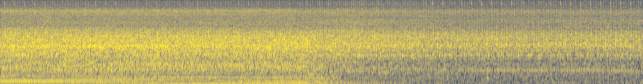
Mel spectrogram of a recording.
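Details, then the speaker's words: Toyota Avanza/Daihatsu Xenia after radiator extra fan motor repair (new carbon brushes, lubricated), engine running: steady even rush of air over idle with no rattle or scrape; cooling fan running normally again. "Tolong hidupkan adanya mesin sudah hidup dan ini kita mau check kekerapan ataupun motor fan radiator ini apakah sudah berfungsi normal kembali atau belum"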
